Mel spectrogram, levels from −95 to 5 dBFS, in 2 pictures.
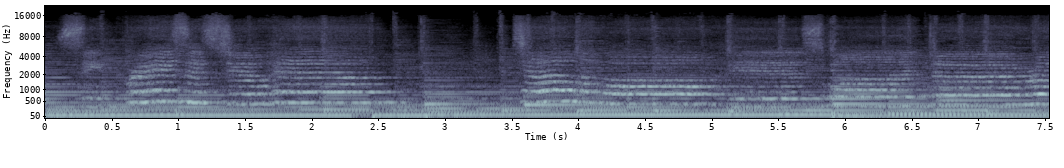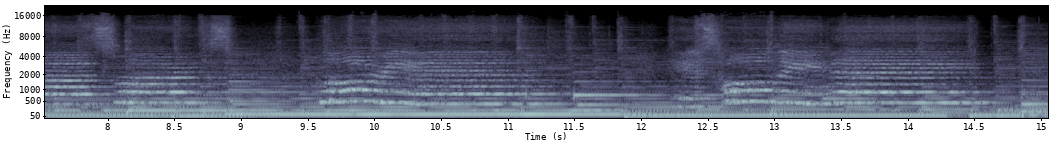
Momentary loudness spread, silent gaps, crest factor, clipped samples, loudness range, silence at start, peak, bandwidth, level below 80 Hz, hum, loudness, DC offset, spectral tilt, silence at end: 6 LU; none; 14 dB; under 0.1%; 2 LU; 0 s; -14 dBFS; 16.5 kHz; -36 dBFS; none; -29 LUFS; under 0.1%; -6 dB/octave; 0 s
